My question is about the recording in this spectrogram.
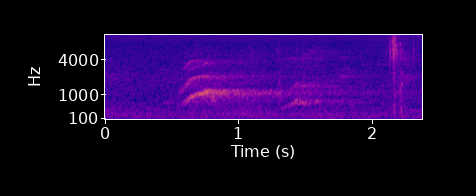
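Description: Near silence, with one faint high-pitched vocal sound about half a second in that rises and then holds for roughly a second: a distant voice.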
